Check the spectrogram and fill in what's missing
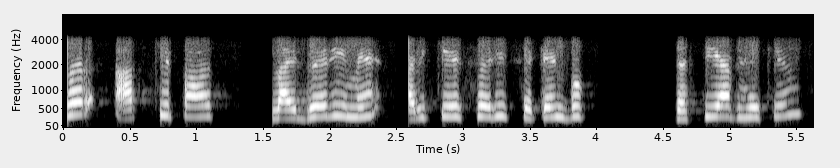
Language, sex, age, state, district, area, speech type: Urdu, female, 18-30, Telangana, Hyderabad, urban, conversation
